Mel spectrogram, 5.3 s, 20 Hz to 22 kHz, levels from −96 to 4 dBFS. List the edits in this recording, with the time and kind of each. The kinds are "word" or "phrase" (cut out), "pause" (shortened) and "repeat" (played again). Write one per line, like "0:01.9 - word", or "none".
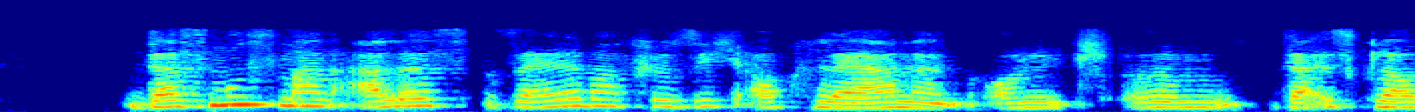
none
